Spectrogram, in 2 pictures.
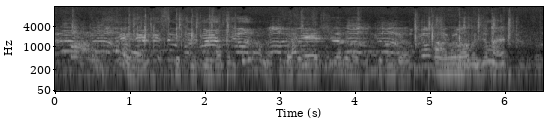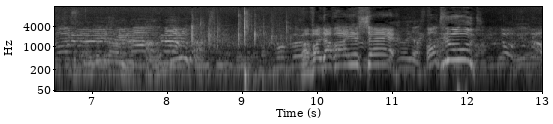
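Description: Several men's voices calling and talking over one another on a football pitch. There are a few sharp knocks near the end.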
